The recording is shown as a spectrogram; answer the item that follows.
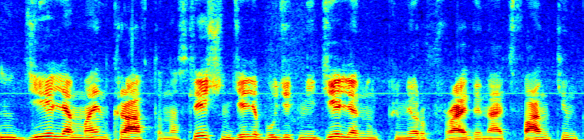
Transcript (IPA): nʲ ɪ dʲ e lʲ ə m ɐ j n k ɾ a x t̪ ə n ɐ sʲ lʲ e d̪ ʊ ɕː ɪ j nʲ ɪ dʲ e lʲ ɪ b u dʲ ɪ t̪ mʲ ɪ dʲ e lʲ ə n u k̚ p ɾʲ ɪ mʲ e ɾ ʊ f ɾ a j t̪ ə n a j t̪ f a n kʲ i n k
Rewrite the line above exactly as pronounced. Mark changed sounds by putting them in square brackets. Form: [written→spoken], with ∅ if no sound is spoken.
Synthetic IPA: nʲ ɪ dʲ e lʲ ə m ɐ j n k ɾ a [x→f] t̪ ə n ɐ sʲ lʲ e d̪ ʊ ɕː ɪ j nʲ ɪ dʲ e lʲ ɪ b u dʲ ɪ t̪ [mʲ→nʲ] ɪ dʲ e lʲ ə n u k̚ p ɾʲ ɪ mʲ e ɾ ʊ f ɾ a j [t̪→d̪] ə n a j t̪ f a n kʲ i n k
